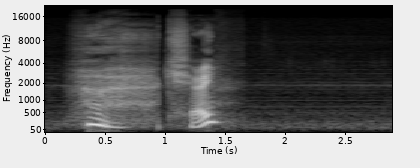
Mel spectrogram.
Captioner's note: sighing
